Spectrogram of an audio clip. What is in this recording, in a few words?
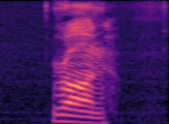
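"wrong", Canadian English; pronunciations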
